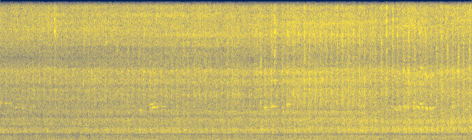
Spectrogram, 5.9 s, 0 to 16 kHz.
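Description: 2001 Swaraj 8100 combine harvester running steadily while cutting wheat: a constant engine hum under a broad rush of machinery noise, growing louder from about halfway as the machine comes closer.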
